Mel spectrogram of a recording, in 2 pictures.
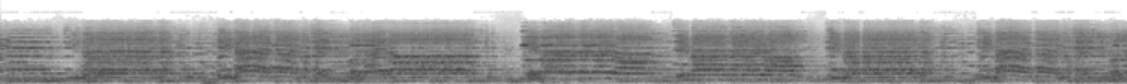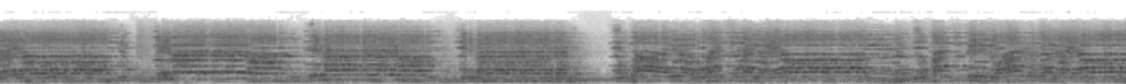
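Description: A large choir singing with an orchestra, in long sung phrases broken by short breaks between lines.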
